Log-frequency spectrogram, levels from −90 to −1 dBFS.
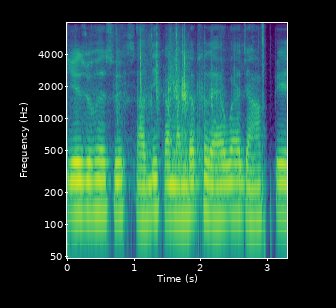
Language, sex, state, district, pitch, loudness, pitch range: Hindi, male, Bihar, West Champaran, 125 Hz, -17 LUFS, 115-125 Hz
